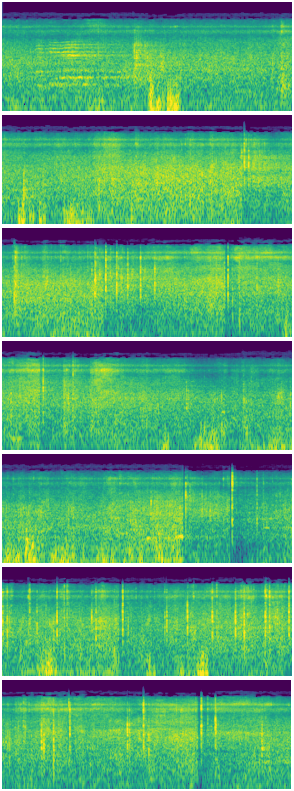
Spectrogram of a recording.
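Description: Ice skate blades scraping and carving on rink ice under a skating player, with short low rumbles of wind on the microphone and scattered sharp clacks of hockey sticks and puck.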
